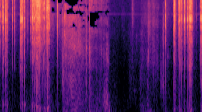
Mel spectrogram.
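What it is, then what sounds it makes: Nylon hook-and-loop tape peeled. A small roll of red nylon hook-and-loop tape is held in the hands while long nails peel the strip away from the roll. Bright, crackly ripping bursts come in quick repeated pulls, with a softer stretch of tearing in the middle and a brief near-silent pause before more sharp rips at the end.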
